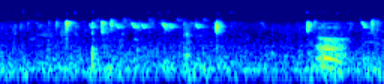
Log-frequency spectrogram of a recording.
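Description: Small birds chirping: many short, quick chirps with a few light clicks among them. A brief voice comes in about four seconds in.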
